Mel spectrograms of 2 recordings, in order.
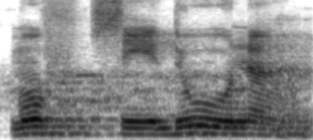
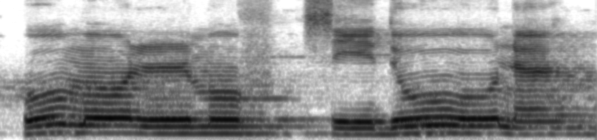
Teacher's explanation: Mufsiduna ini ada wawu sebelumnya ada dhammah dibaca 2 harokat.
